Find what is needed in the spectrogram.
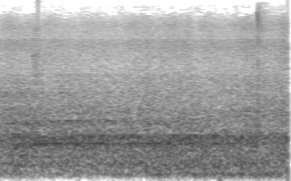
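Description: Steady ice hockey rink noise during play: a constant rumbling hall din, with a short sharp click just before the end.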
